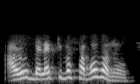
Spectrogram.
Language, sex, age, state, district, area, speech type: Assamese, female, 30-45, Assam, Nagaon, rural, conversation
